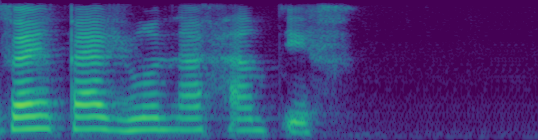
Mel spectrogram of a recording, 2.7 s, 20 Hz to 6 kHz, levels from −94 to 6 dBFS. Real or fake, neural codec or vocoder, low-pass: fake; autoencoder, 22.05 kHz, a latent of 192 numbers a frame, VITS, trained on one speaker; 5.4 kHz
